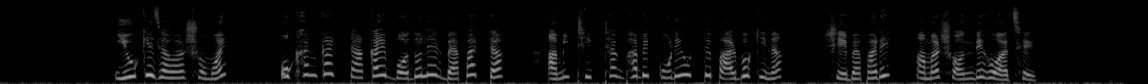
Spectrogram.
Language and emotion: Bengali, fearful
